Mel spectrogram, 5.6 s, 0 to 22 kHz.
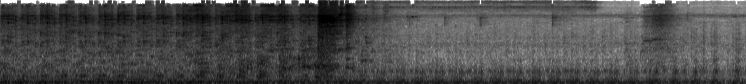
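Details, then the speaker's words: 1973 Mercury Cougar XR7 at its first start since 1985: as revs drop after starting, a light, quick ticking over an uneven idle, suspected lifter noise from an old engine; no oil pressure on the gauge, gauge possibly faulty; carburetor accelerator pump leaking. "I can hear some lifter noise and stuff, but you know, it's suspected something from an engine like this that is that old."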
